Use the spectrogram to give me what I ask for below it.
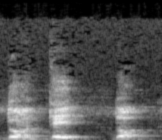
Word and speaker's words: dompter: pas on dit baptême on dit dompter P ok ne se prononce pas on dit donc ok vous êtes d'apprendre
